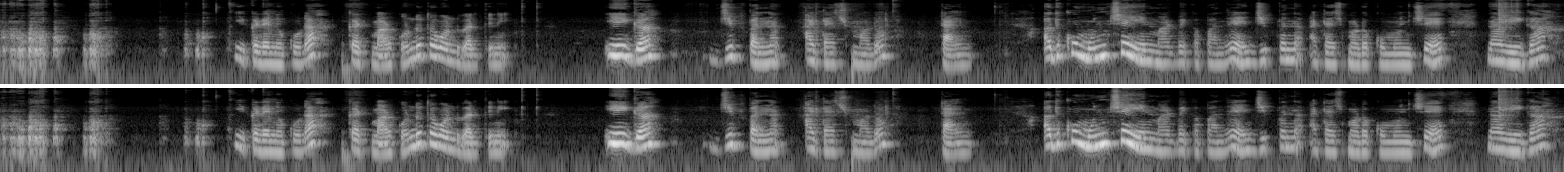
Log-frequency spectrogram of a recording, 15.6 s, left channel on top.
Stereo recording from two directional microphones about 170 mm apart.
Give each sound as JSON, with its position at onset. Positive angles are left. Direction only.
{"t": 2.3, "sound": "speech", "side_deg": -5}
{"t": 6.0, "sound": "speech", "side_deg": -10}
{"t": 7.2, "sound": "speech", "side_deg": 5}
{"t": 12.0, "sound": "speech", "side_deg": -5}
{"t": 12.3, "sound": "speech", "side_deg": 10}
{"t": 13.2, "sound": "speech", "side_deg": 0}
